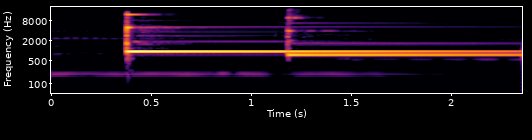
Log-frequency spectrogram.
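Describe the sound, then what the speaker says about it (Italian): Two-tone doorbell chime at a front door, a bright ding followed by a lower dong under a second, each note ringing on and slowly fading, clear and alone. "Massimo suona il campanello della porta"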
